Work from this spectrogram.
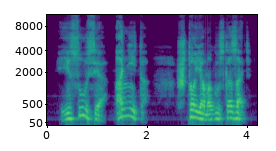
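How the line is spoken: Strained, forced out. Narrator (Russian): Мануэль выдавил из себя

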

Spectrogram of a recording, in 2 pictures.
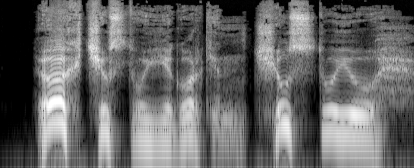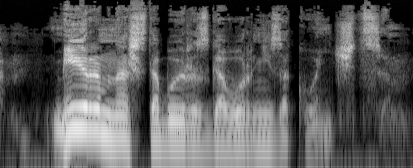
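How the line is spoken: Sighing. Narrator (Russian): вздохнул фон Шпинне

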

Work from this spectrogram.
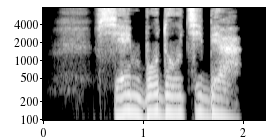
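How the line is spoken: Whisper. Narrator (Russian): шепнула Прокси

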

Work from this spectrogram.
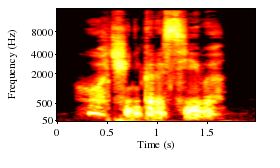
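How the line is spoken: Hoarse. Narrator (Russian): хрипло произносит Юсупов

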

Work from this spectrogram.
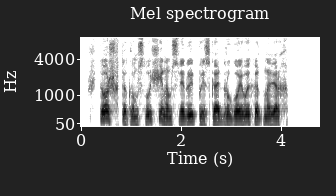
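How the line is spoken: Plain. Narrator (Russian): ответил доктор Блейкли

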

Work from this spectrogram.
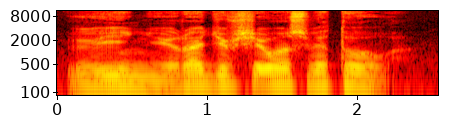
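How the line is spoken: Deep bass voice. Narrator (Russian): пробасил Барни

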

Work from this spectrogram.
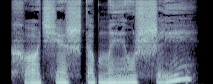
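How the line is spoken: Creaky voice close by. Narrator (Russian): проскрипело у него над ухом

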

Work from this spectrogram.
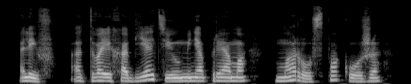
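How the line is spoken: Wry snort. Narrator (Russian): хмыкнул меж тем Диего

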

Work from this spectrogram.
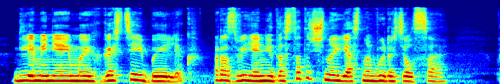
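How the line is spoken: Curt and menacing. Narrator (Russian): Припечатал он грозно

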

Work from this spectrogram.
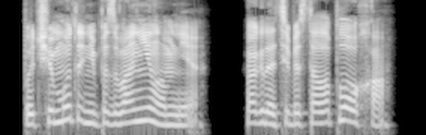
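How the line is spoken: Icy question. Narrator (Russian): Ледяным тоном спрашивает он

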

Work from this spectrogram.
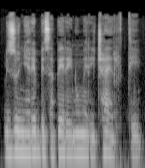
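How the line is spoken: Usher murmuring. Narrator (Italian): mormorò l'usciere

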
